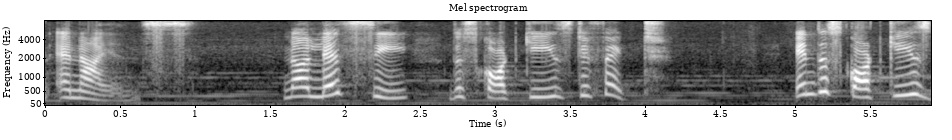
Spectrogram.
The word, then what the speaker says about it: Schottky: from the crystal is known as Scott Key's defect you can pronounce it as Schottky defect also now since the cation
